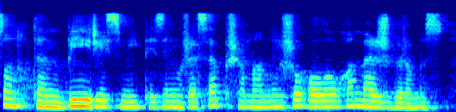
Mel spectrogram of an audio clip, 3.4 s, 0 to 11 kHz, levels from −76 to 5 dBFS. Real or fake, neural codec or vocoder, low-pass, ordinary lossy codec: fake; codec, 16 kHz, 0.7 kbps, FocalCodec; 7.2 kHz; none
